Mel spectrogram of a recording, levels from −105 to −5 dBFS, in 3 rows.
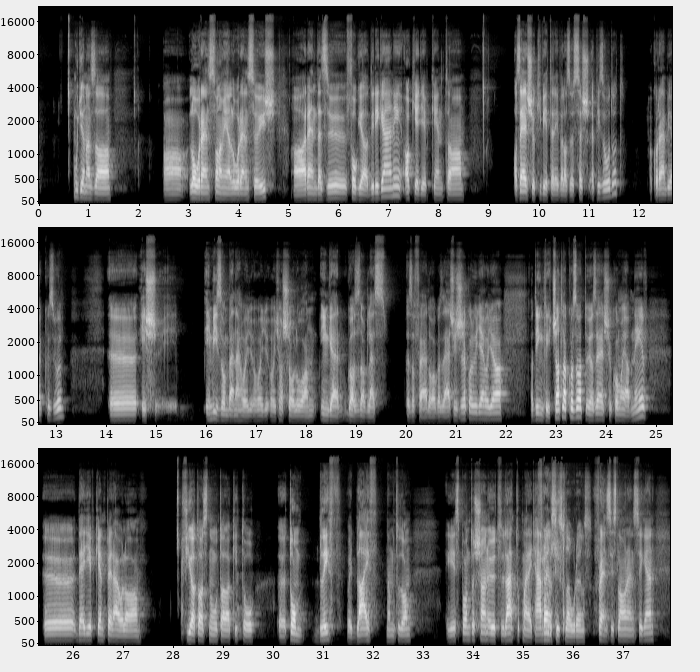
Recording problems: thin; very; fading below 350 Hz

